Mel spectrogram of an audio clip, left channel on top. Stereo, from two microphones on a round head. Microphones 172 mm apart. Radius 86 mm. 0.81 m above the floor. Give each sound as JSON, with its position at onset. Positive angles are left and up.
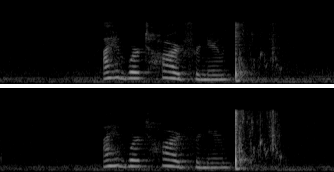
{"t": 1.0, "sound": "a woman speaking", "side_deg": 50, "distance_m": 1.6}
{"t": 2.4, "sound": "a splash", "side_deg": -55, "distance_m": 0.6}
